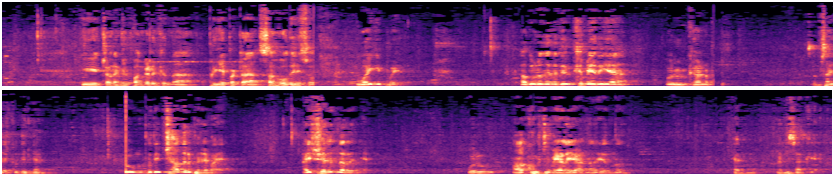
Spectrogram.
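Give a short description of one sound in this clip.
An elderly man speaks calmly into a microphone, heard through loudspeakers.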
